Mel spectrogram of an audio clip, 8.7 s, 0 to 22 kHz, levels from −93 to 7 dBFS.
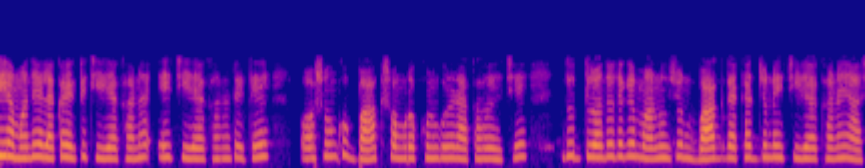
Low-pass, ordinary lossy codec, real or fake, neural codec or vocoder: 5.4 kHz; none; fake; vocoder, 22.05 kHz, 80 mel bands, WaveNeXt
